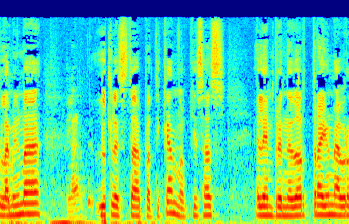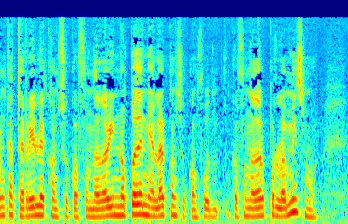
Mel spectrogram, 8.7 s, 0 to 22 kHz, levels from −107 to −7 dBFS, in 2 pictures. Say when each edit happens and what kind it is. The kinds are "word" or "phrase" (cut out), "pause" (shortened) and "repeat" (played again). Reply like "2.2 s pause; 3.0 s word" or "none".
1.3 s phrase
